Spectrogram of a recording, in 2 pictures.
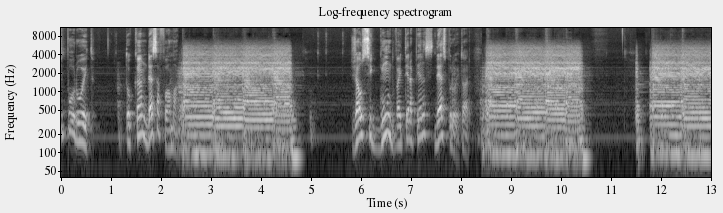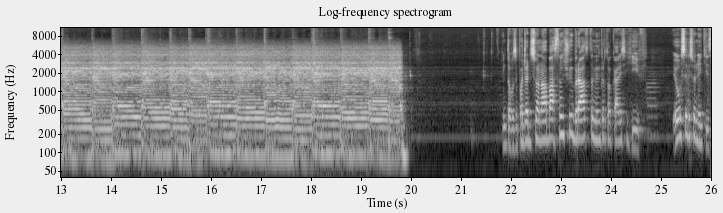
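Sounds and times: faint amplifier hum: 0.0s - 26.0s
distorted electric guitar riff: 2.4s - 4.9s, 8.4s - 10.7s, 11.5s - 20.1s.

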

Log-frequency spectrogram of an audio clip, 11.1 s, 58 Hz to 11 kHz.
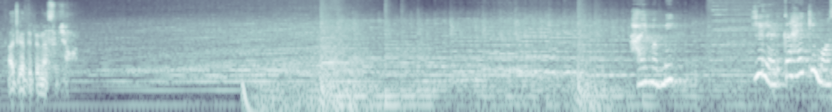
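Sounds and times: sustained synthesizer tones: 1.0s - 11.0s.

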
